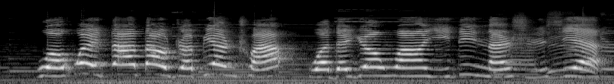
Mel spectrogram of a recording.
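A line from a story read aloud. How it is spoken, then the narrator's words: Loud shout. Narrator (Chinese): 最后忍不住大声的喊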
